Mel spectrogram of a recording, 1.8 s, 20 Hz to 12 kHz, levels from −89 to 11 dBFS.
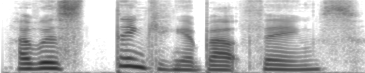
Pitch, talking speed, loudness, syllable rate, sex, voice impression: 225 Hz, 165 wpm, -17 LUFS, 4.6 syllables/s, female, very feminine, young, slightly thin, tensed, very powerful, slightly bright, slightly hard, clear, fluent, cute, slightly intellectual, refreshing, sincere, calm, friendly, slightly reassuring, very unique, elegant, slightly wild, sweet, lively, strict, slightly intense, slightly sharp, slightly light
